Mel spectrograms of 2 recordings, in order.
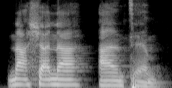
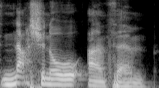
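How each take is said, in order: First: Anthem is said with a hard t sound. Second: Anthem is said with a soft th sound. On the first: The speaker calls it wrong. "not national anthem" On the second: The speaker calls it right. "it's national anthem"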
